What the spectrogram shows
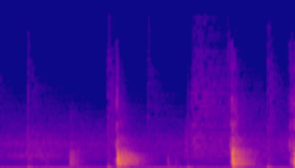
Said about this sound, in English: Dice up onion.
